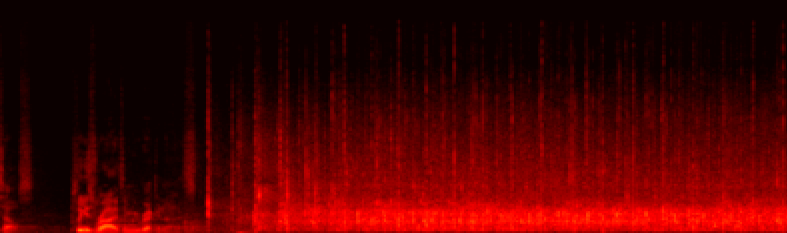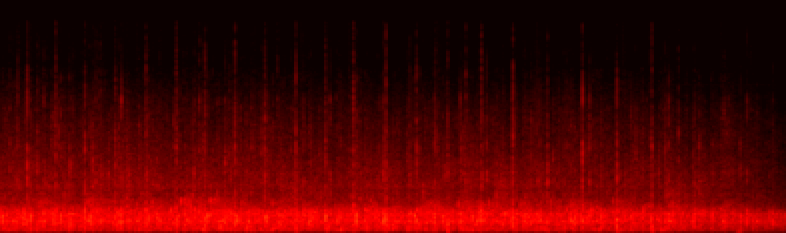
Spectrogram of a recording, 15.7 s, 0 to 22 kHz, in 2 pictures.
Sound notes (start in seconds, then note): 2.0 applause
